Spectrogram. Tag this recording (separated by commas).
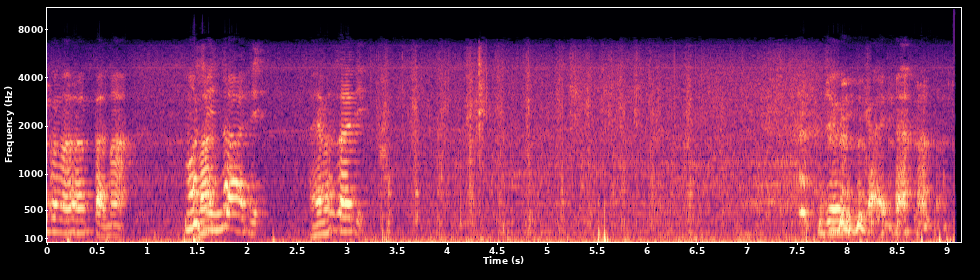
Speech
